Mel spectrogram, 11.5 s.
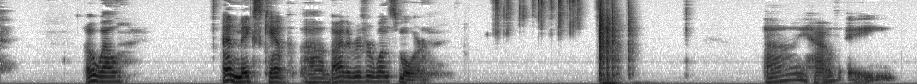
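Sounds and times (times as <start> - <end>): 
speech: 1.0 - 1.6, 2.8 - 5.5, 9.6 - 11.3
dice rolling: 6.1 - 8.0.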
